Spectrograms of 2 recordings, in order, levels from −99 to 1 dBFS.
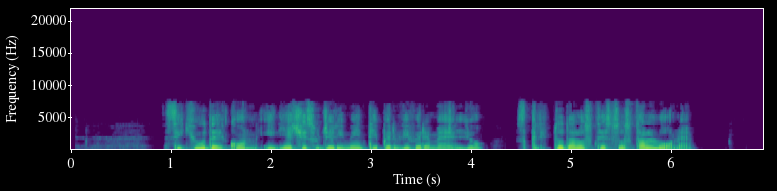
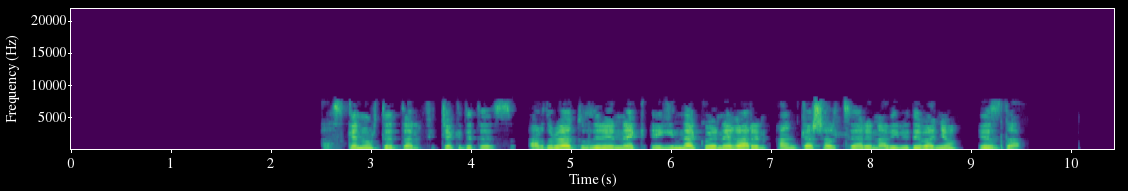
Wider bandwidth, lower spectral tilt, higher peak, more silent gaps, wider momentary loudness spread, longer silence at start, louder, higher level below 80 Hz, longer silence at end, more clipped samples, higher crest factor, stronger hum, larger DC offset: about the same, 7.8 kHz vs 8 kHz; first, -6.5 dB/octave vs -3.5 dB/octave; about the same, -6 dBFS vs -4 dBFS; second, 4.39-4.44 s vs 4.45-4.56 s, 6.99-7.04 s, 8.92-9.07 s; first, 13 LU vs 10 LU; second, 0.95 s vs 2.5 s; second, -28 LUFS vs -21 LUFS; first, -56 dBFS vs -66 dBFS; second, 0.7 s vs 0.95 s; neither; about the same, 22 dB vs 18 dB; neither; neither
